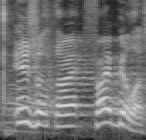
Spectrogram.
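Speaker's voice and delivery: spoken through clenched teeth. Mocking an opponent's reaction to good news: imitating speech through gritted teeth. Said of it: "he was saying through gritted teeth".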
